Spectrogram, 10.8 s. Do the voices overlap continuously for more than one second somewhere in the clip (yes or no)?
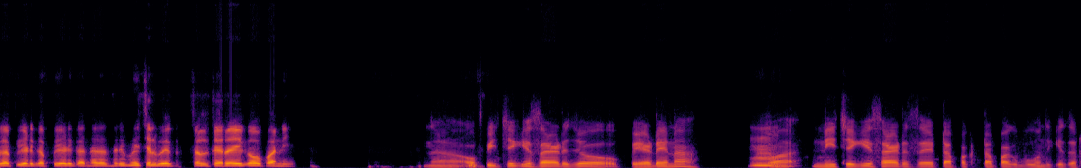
no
